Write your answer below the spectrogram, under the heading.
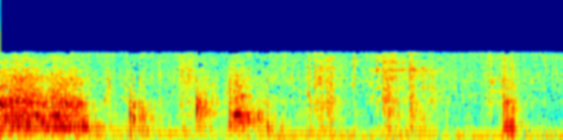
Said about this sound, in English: Sure, just having a cup of coffee in the back. Come on, I'll pour you a cup.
